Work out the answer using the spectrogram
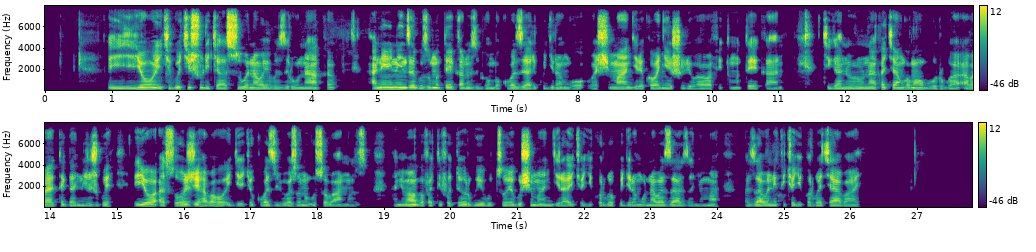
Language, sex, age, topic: Kinyarwanda, male, 18-24, education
